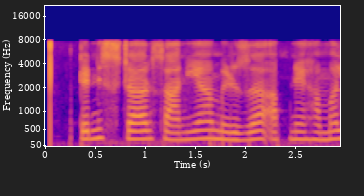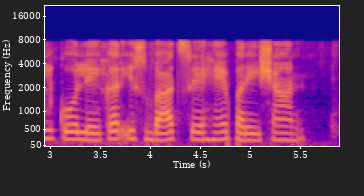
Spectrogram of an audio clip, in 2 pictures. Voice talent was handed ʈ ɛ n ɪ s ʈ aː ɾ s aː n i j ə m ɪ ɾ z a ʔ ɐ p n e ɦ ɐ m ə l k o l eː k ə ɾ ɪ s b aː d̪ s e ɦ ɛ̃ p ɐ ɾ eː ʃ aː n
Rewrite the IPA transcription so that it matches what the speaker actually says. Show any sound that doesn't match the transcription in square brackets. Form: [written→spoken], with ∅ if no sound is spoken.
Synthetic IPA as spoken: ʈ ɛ n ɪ s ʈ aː ɾ s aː n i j [ə→a] m ɪ ɾ z a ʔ ɐ p n e ɦ ɐ m ə l k o l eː k ə ɾ ɪ s b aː [d̪→t̪] s e ɦ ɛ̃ p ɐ ɾ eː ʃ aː n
